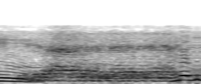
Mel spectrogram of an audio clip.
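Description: A Burmese monk's voice drawing out one long syllable in a chant-like recitation of Pali grammar, the pitch held nearly level.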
